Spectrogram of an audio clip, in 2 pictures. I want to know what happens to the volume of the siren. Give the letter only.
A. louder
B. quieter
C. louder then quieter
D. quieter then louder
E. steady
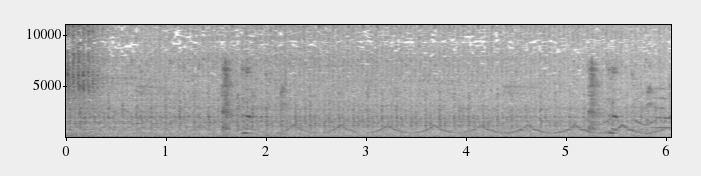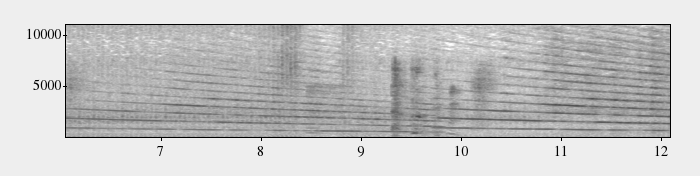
A.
